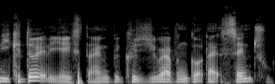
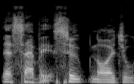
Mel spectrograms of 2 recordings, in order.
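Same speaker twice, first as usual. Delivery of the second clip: usual speaking voice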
